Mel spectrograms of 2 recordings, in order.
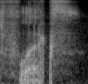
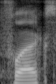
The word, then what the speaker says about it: Flex: It's pronounced flex. What did I say? You said flex, it's actually flex.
